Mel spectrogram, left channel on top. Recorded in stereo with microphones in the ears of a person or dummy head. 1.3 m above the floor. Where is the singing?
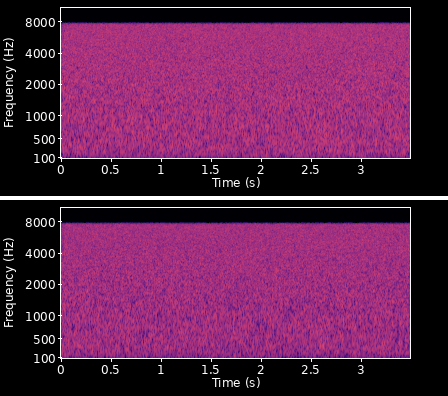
No singing in this recording.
